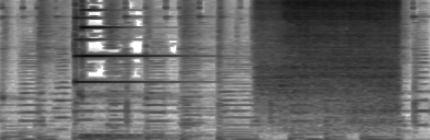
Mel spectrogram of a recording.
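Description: Children's background music with a steady beat. About a second in, a single bright ding rings out. From about halfway, a steady hiss carries on to the end.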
